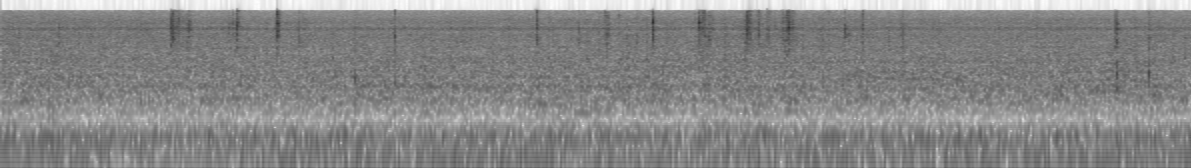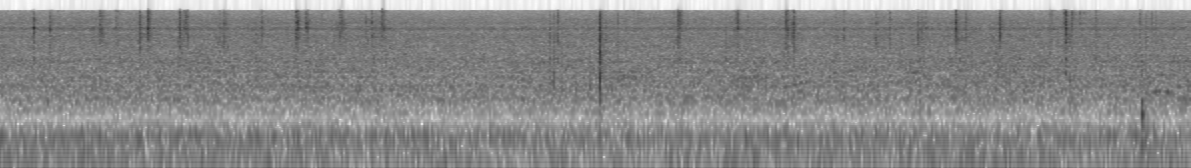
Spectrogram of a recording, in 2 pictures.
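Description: Faint, irregular ticks and small clicks of a precision screwdriver turning out the tiny screws of a mobile phone's plastic housing, with one sharper click about eleven seconds in, over a steady low background hum.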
